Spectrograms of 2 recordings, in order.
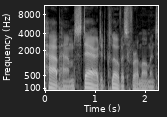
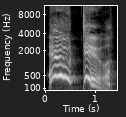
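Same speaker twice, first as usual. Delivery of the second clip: high, louder earnest plea; earnest young lady; 8 dB louder than usual. A narrator's reading. Mavis begging Leonard to perform, high earnest. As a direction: urge him on eagerly in a high voice. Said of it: "said Mavis Pellington earnestly".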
